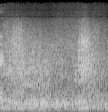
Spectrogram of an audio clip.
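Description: Motocross dirt bike engines running at the track, a steady engine drone.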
